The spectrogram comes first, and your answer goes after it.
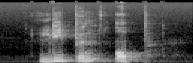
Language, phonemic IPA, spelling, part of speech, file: Dutch, /ˈlipə(n) ˈɔp/, liepen op, verb, Nl-liepen op.ogg
- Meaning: inflection of oplopen: 1. plural past indicative 2. plural past subjunctive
